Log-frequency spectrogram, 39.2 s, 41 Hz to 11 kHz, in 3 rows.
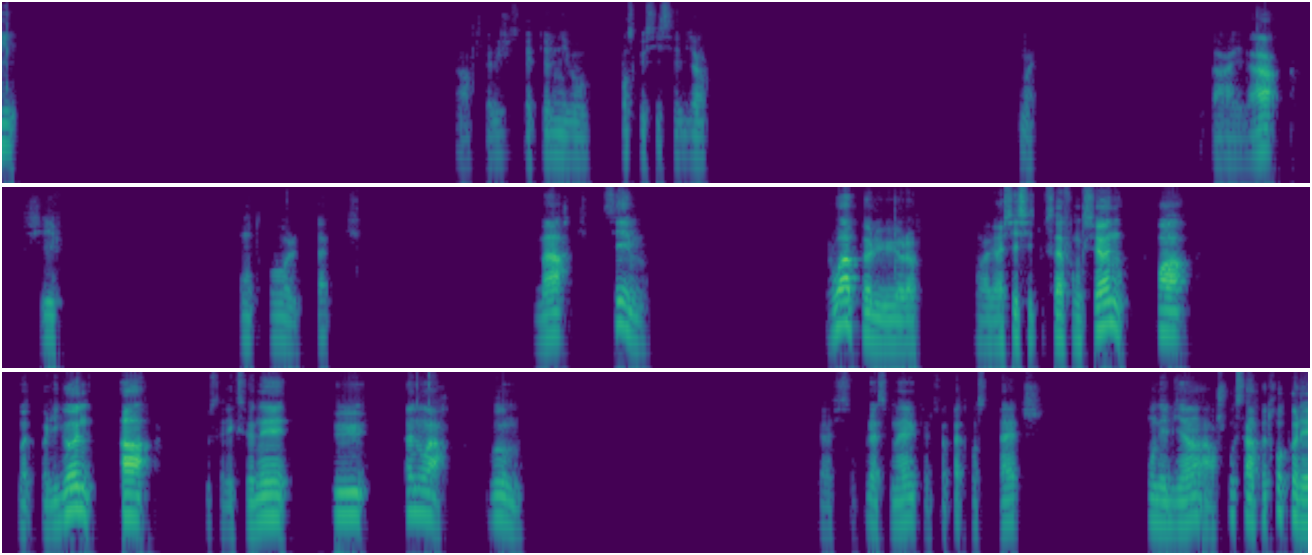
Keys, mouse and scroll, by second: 0.1-2.3 middle drag, 2.3 shift+click, 2.9-7.1 middle drag, 7.1 ctrl+click, 7.6 scroll down 2, 7.9-10.9 middle drag, 11.7 scroll down 1, 11.8-12.5 scroll up 5, 12.6-14.0 middle drag, 14.0 shift+click, 14.4-15.9 middle drag, 15.9 ctrl+click, 16.3-16.7 scroll down 2, 16.7-18.3 middle drag, 18.3-19.7 right drag, 19.7-20.1 scroll down 3, 20.1-21.7 middle drag, 21.7-22.1 scroll up 1, 22.1-25.0 middle drag, 25.0 3, 27.6 a, 30.5 u, 31.9 click, 32.4-35.6 scroll up 1, 37.5-39.2 scroll up 1.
